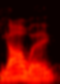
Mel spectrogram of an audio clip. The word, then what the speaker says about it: Yahweh: In the original meaning of that, they actually had a name for God, which we often, as most people think, was pronounced Yahweh.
